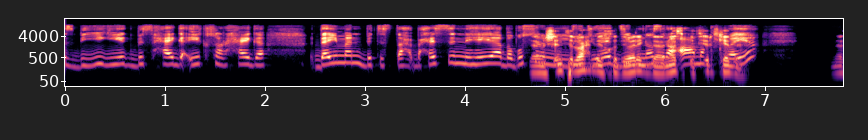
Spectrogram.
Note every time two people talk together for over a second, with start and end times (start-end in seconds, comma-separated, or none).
4.7-6.8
